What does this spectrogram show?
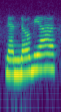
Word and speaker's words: Nanomia: George matizimodo for telling me how to properly pronounce that one but it's a nanomia suction off okay you want to zoom in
